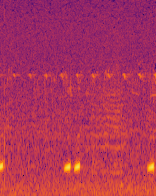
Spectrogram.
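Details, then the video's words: Hoopoe (Somali guuguule), a bird of all of Somalia: a low hollow hoot, a pause, a pair of hoots, then another, with a faint thin whistled tone and light background noise. "Guuguule | hoopoe | shimbirkii nabi sulaymaan"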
